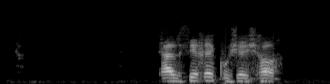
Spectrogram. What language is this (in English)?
Persian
